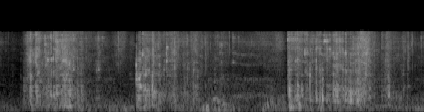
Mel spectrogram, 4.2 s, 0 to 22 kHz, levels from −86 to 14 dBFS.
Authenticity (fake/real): fake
